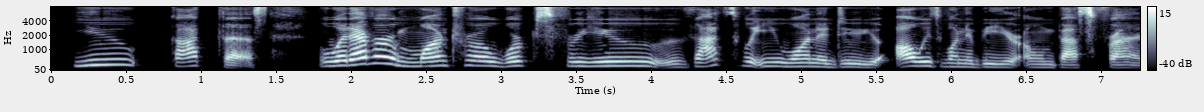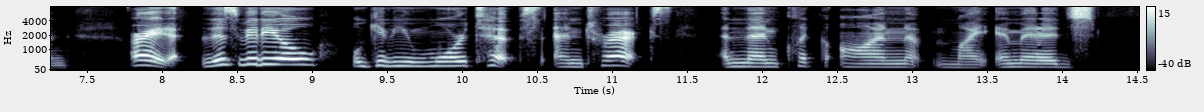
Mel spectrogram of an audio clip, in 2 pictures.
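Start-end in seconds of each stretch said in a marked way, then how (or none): 0.2-1.5 kind, tender, gentle and caring tone. Coaching listeners on a self-talk mantra, saying it in a gentle, caring tone. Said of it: "saying it in a gentle and caring tone of voice".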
